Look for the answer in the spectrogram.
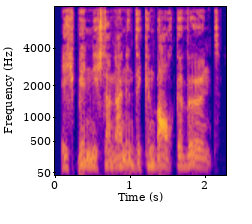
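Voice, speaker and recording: An actor playing Death, a solemn skeletal figure, in a radio play, with a slow, grave, husky voice. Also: male voice, medium pitch, little pitch movement, no room sound. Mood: stiff. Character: Death, a skeletal solemn male being posing as Hogfather. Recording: dry studio recording.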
